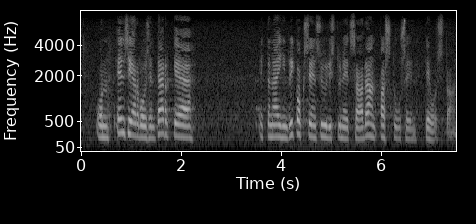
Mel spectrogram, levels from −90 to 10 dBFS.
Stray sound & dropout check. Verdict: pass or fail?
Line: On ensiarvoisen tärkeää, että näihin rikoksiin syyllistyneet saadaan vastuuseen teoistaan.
pass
